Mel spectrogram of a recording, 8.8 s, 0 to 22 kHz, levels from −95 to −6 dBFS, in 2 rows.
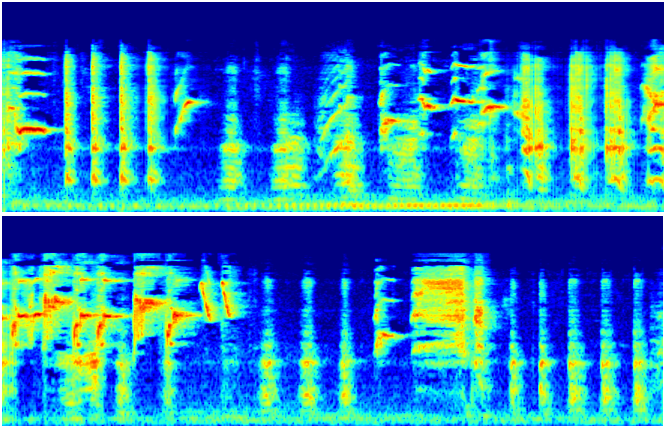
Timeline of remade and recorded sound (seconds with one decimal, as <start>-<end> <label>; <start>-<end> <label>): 0.0-0.9 recorded; 0.9-1.4 remade; 1.4-3.2 recorded; 3.2-4.6 remade; 4.6-8.8 recorded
